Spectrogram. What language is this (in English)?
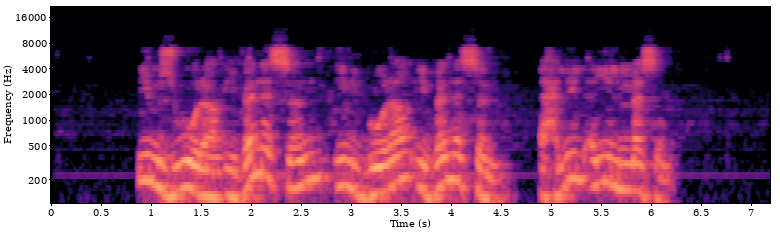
Kabyle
